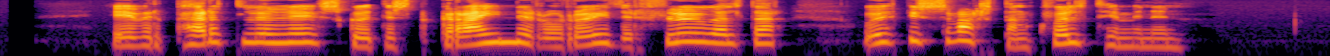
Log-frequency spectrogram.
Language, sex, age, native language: Icelandic, female, 40-49, Icelandic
